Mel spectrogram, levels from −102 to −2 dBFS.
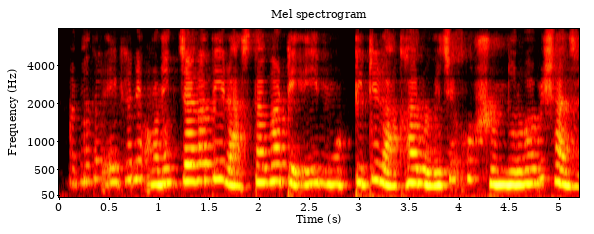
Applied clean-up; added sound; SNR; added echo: neural mask model DeepFilterNet 3.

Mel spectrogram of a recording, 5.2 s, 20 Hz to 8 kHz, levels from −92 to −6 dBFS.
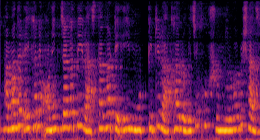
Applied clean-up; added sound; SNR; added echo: neural separator model SepFormer DNS4.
